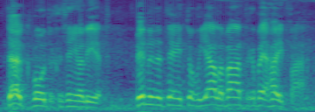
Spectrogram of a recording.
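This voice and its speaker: An actor in a radio drama playing an urgent, commanding wartime intelligence chief. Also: male voice, sits high, quick pace, fairly bright tone, a little hiss or hum. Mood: grave, urgent.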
